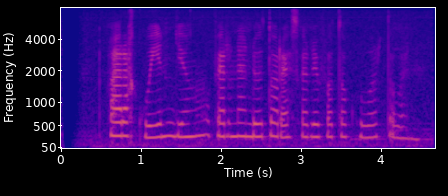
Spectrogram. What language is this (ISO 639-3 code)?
sun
